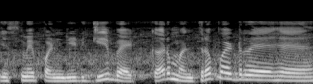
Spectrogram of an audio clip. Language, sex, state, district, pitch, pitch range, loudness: Hindi, female, Uttar Pradesh, Jalaun, 185 Hz, 170-220 Hz, -13 LUFS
